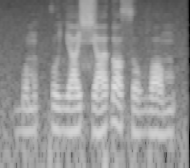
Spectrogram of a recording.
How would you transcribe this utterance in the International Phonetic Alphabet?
bɒmkːoʎa ɕaɗɒ sovɒm

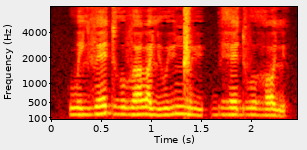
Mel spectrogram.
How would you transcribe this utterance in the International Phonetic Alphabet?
welʲvɛdʱo vɐlˠɛlʲ wyŋ͡ǁy | bʱɛdvo ɦɔlʲ

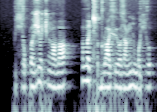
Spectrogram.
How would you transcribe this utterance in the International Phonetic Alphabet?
çʌpɜ ʒət͡ʃŋɑðˤɜ | ðˤɪcʰə ɡɹɑxʲɔːzɑ ŋiwɔçʊ

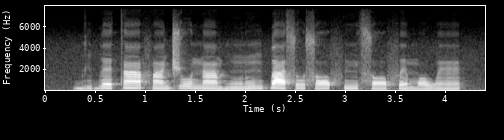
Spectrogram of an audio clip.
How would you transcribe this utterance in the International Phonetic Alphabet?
bi˨bɛ˧tã˦ fã˧d͡ʒo˦nã˧ bũ˨ ɾũ˨˦ ɡ͡ba˦˨so˧sɔ˧ fĩ˦sɔ˦fɛ˦˨ mɔ˨wɛ̃˧

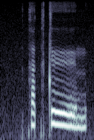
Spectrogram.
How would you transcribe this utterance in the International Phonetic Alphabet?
kɐktɨːm

